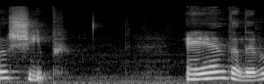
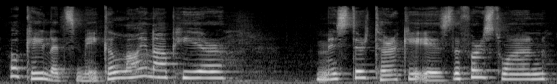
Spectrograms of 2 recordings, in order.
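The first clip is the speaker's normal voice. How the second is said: usual speaking voice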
